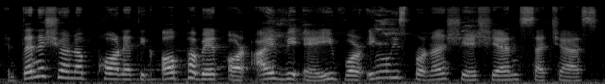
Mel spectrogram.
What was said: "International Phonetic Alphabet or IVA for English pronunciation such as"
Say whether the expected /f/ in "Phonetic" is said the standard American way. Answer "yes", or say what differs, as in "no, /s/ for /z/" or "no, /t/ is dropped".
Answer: no, /p/ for /f/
